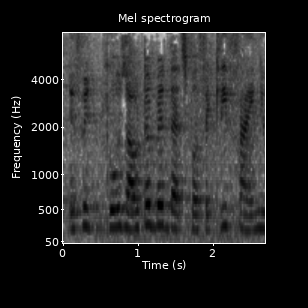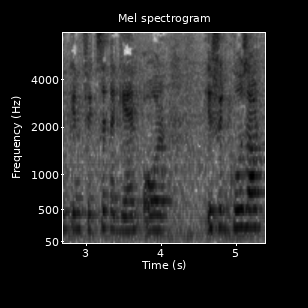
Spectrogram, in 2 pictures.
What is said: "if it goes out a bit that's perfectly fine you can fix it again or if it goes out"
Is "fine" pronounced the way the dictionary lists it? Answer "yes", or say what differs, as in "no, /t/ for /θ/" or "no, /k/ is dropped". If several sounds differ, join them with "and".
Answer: yes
